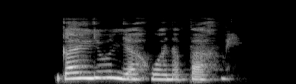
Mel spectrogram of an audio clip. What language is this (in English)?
Yanahuanca Pasco Quechua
